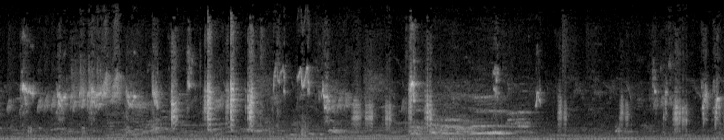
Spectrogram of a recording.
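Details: Oriental reed warbler (kerakbasi alis putih) giving masteran tutor song: a long, uneven stream of rasping, chattering phrases with varied scratchy notes and brief pauses.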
